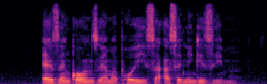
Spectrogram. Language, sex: Zulu, male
